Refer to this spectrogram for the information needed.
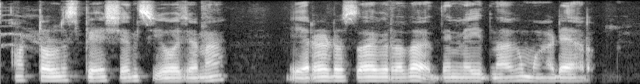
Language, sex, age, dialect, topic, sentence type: Kannada, male, 25-30, Northeastern, banking, statement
